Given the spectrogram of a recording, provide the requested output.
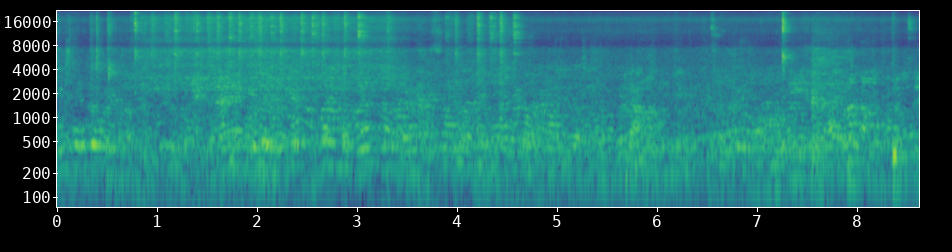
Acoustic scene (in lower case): cafe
